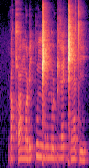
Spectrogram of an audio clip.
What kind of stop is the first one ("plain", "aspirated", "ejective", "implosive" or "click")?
ejective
